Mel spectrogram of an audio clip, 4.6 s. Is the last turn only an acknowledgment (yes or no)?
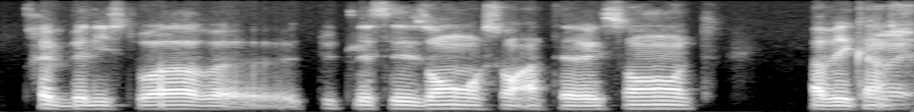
yes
